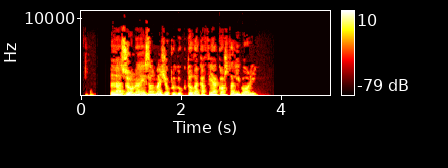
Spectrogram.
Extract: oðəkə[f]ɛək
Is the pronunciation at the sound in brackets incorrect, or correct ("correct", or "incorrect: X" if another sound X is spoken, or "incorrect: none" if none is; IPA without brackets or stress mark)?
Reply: correct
